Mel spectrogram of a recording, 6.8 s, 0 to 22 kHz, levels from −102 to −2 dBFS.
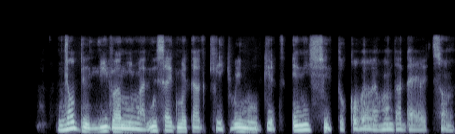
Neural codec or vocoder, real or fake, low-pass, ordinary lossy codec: codec, 32 kHz, 1.9 kbps, SNAC; fake; 7.2 kHz; none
